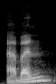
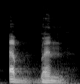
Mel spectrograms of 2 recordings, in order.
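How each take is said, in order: First: Said in the usual way. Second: "abban" with the b doubled; "abban" said as ab-ban, closing on the first b; emphasized double sound. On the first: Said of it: "Can you see that?". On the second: Shown as a demonstration. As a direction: hold the b in "abban" before releasing it. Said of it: "an emphasized sound also can be doubled".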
